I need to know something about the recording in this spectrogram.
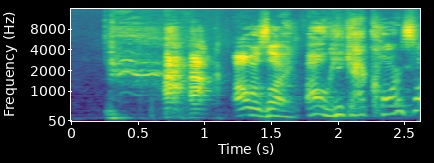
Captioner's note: laughing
